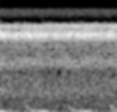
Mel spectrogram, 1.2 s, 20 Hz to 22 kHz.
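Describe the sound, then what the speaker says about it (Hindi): Treated drain water from a sewage treatment plant pours steadily into the Ganga river at Varanasi, a loud, continuous rushing roar like a small waterfall with no voices over it. "80 नाले का जो पानी है वो देख लीजिए कितना शुद्ध होके निकल रहा है बाहर, और ये गंगा जी में जा रहा है"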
